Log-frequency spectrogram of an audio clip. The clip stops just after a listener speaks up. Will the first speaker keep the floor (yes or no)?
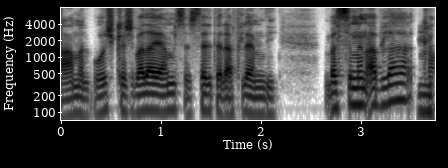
no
